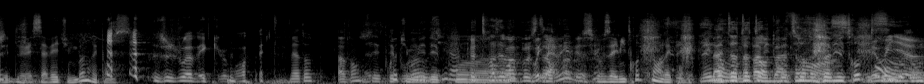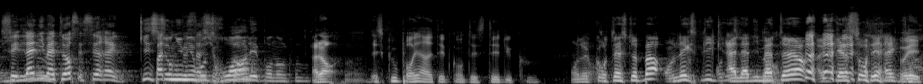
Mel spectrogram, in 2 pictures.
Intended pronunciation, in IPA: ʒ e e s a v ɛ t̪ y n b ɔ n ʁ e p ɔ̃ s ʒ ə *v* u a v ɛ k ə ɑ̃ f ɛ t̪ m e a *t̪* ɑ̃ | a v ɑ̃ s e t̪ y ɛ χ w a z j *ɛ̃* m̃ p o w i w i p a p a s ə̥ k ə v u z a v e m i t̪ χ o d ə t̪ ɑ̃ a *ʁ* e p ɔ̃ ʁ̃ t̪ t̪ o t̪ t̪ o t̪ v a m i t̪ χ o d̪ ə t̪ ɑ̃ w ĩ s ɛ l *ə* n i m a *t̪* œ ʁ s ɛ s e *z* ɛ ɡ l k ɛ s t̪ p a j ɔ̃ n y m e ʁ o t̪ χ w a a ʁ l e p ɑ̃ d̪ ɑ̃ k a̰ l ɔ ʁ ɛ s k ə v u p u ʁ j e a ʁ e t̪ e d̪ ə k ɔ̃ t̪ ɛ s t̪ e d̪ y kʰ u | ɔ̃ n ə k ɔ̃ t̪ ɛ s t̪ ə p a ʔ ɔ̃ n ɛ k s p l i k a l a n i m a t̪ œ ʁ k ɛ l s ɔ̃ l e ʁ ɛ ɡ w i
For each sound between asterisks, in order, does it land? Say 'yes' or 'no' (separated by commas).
no, yes, no, yes, no, yes, no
